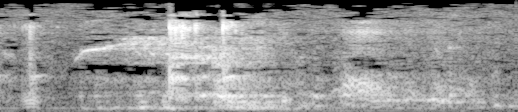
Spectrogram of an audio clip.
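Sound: horse whinnying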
